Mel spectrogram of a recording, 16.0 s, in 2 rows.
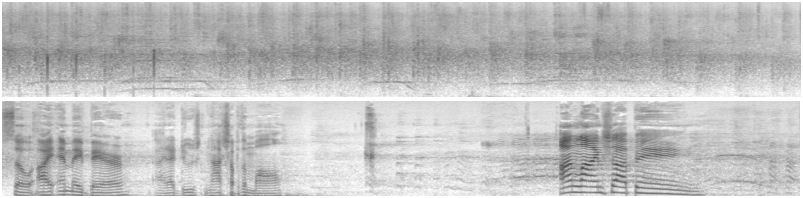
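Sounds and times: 
audience clapping: 0.0 - 8.3, 14.8 - 15.9
speech: 8.1 - 10.9, 13.6 - 15.1
laughter: 11.2 - 15.9.

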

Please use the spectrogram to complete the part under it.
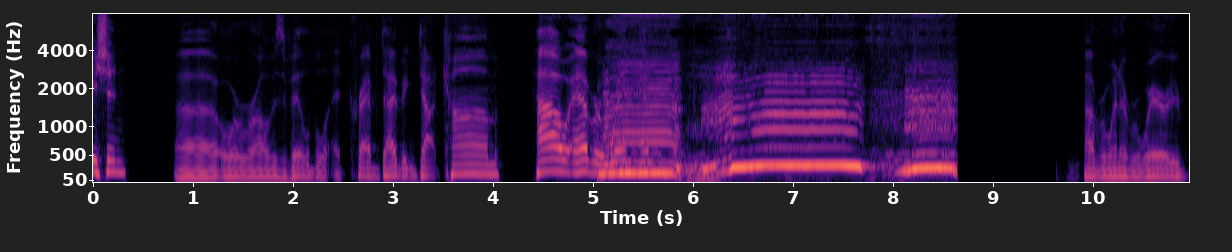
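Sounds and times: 
speech: 0.0 - 6.6, 9.9 - 10.9
cows mooing: 5.1 - 8.7.

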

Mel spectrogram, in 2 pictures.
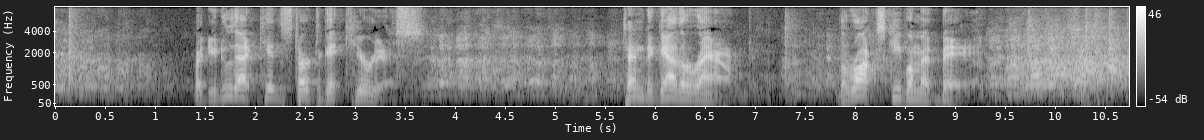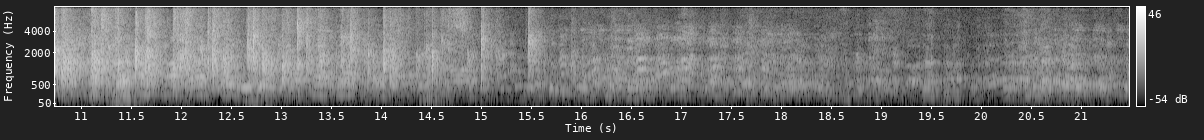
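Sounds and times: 
audience laughter: 0.0 - 1.2, 3.6 - 5.7, 9.0 - 21.4
speech: 1.4 - 4.0, 5.7 - 6.8, 7.8 - 9.3
audience applause: 9.7 - 16.2.

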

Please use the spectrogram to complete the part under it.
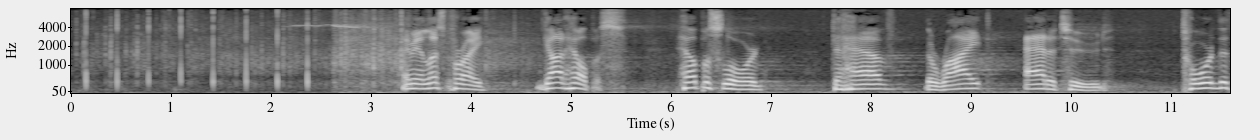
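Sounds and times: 
audience hand clapping: 0.0 - 4.8
speech: 3.3 - 7.0, 7.6 - 10.5, 11.2 - 11.5.

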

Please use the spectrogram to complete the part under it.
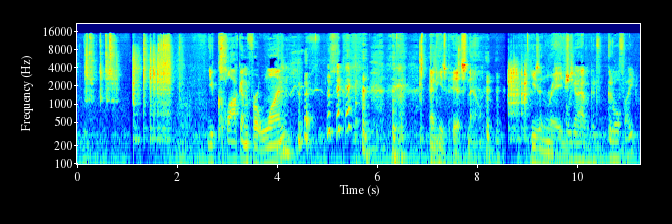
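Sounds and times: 
rolling a four-sided die: 0.2 - 2.0
speech: 2.6 - 6.0, 7.2 - 11.2
laughter: 4.0 - 6.8, 8.0 - 8.6.

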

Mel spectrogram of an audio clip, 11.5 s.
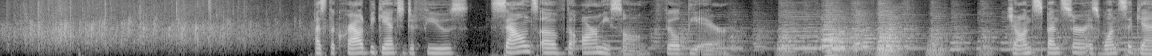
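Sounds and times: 
crowd applause for a standing ovation: 0.0 - 3.1
speech: 3.2 - 8.4, 10.1 - 11.5.

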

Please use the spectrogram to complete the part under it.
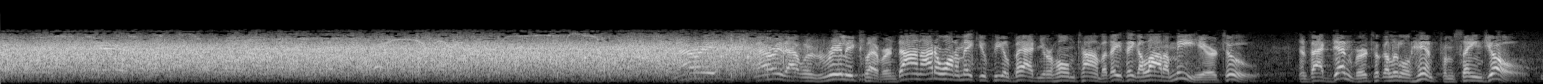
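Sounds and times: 
crowd voices: 0.0 - 7.6
studio audience applause: 0.0 - 8.5
speech: 8.1 - 15.4.

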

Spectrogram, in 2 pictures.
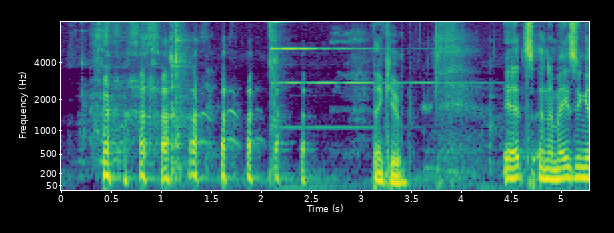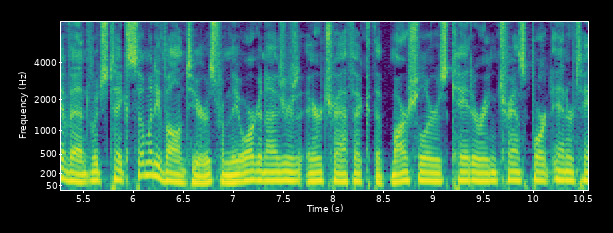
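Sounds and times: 
laughter: 0.3 - 2.6
speech: 0.4 - 2.3, 3.2 - 3.6, 4.4 - 10.5
hand bell ringing: 2.1 - 4.8.

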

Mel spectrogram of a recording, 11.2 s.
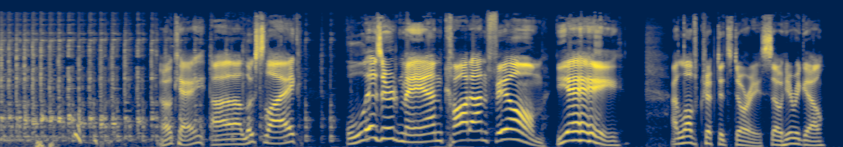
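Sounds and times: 
prize wheel spinning and clicking: 0.0 - 4.5
speech: 2.2 - 8.3, 9.0 - 11.0.

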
